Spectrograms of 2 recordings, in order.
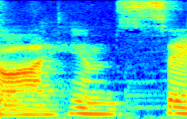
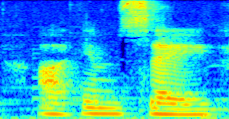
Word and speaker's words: ahimsa: But the first one we're going to look at is ahimsa, which is nonviolence, and actually that's a long A, so ahimsa, I apologize, ahimsa, nonviolence.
